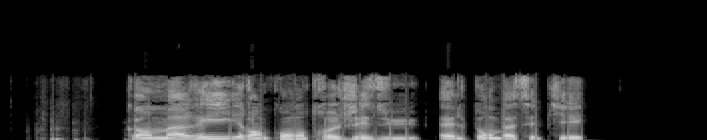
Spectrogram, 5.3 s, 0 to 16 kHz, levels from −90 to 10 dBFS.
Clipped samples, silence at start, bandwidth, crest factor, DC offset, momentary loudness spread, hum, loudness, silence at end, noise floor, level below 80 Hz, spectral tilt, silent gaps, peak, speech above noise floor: under 0.1%; 0.4 s; 7.8 kHz; 16 dB; under 0.1%; 6 LU; none; -14 LUFS; 0.95 s; -38 dBFS; -46 dBFS; -5.5 dB/octave; 0.80-0.92 s; 0 dBFS; 25 dB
